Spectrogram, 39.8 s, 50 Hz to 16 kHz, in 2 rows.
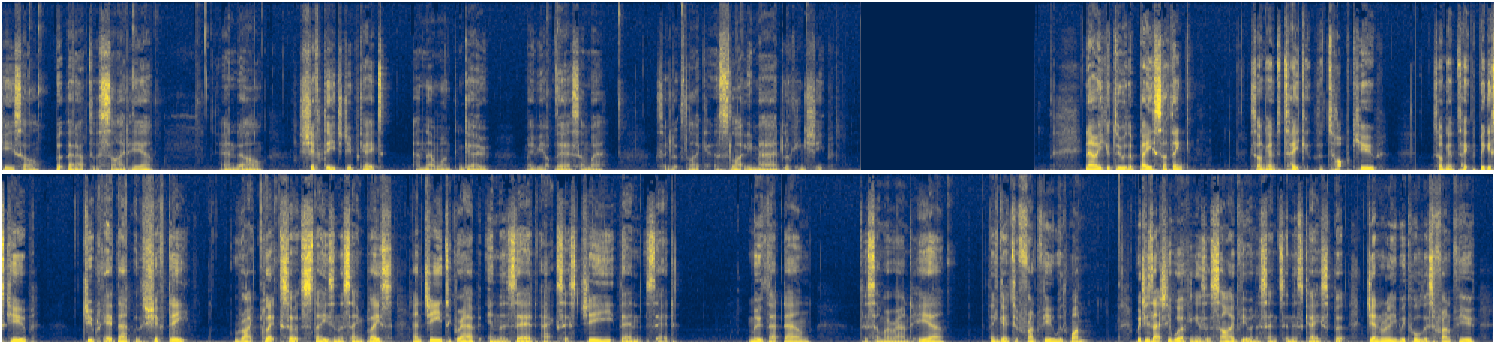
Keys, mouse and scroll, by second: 0.7 click, 1.3 s, 1.9 click, 2.2-7.9 middle drag, 4.3 shift+d, 7.9 scroll down 1, 8.4-17.3 middle drag, 11.3 g, 12.8 scroll down 2, 17.3 click, 22.2 shift+d, 25.6 g, 34.2 KP_1, 34.6-35.9 scroll down 1.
